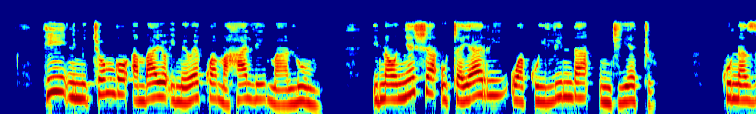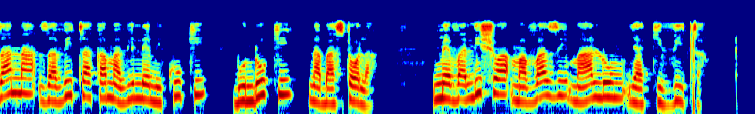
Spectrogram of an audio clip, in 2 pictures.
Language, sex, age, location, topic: Swahili, female, 36-49, Nairobi, government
